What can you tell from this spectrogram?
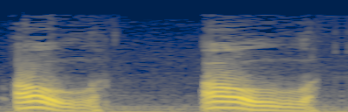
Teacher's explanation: open big enough for a number two position, then follow through with a quick glide into the number one. Oh, oh. Feel the lips change position.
